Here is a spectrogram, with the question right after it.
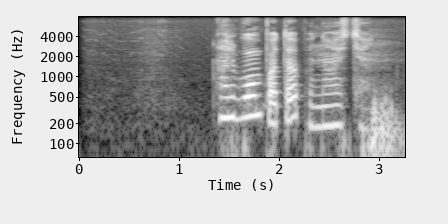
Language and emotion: Russian, sad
